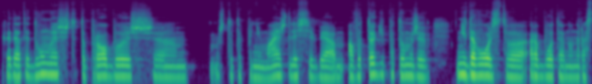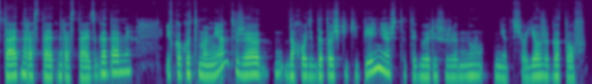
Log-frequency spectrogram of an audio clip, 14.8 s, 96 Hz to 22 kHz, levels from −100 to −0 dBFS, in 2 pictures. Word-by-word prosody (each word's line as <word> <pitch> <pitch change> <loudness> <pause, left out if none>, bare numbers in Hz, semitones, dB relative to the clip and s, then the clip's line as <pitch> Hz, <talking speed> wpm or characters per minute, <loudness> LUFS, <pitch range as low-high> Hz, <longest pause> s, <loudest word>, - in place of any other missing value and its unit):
когда 170 -1 +1
ты 165 - -4
думаешь, 185 +2 +1
что-то 155 - -2
пробуешь, 165 +2 +3
эм, 150 -1 -5 0.4
что-то 160 -5 -9
понимаешь 155 +1 -1
для 165 -1 -3
себя, 155 -1 0
м. 155 - -9
А 160 - +1
в 165 - -4
итоге 180 +3 +1
потом 170 -2 -2
уже 160 -2 -1 0.3
недовольство 175 -3 +5
работой, 160 -1 +1
оно 155 0 -5
нарастает 165 +3 +3
нарастает 170 -3 0
нарастает 150 -2 -1
с - - -7
годами. 210 +2 +2 0.4
И - - -2
в - - -10
какой-то 185 0 0
момент 185 - 0
уже 185 -1 +3 0.2
д 195 - -9
доходит 170 -1 -1
до 165 - +2
точки 165 +1 0
кипения, 205 - +1
что - - -8
ты 155 - -9
говоришь 165 +1 -4
уже: 155 -1 -6
"Ну, 170 +2 -5
нет, 150 -2 -8
всё, - - -6
я 165 +2 +1
уже 165 -1 -3
готов 160 -3 -4
165 Hz, 180 wpm, -32 LUFS, 160-180 Hz, 0.4 s, недовольство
